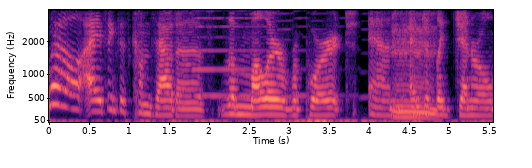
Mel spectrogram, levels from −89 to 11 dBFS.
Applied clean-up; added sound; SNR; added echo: none; Harmonica; 20 dB; reverberation time 0.2 s.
